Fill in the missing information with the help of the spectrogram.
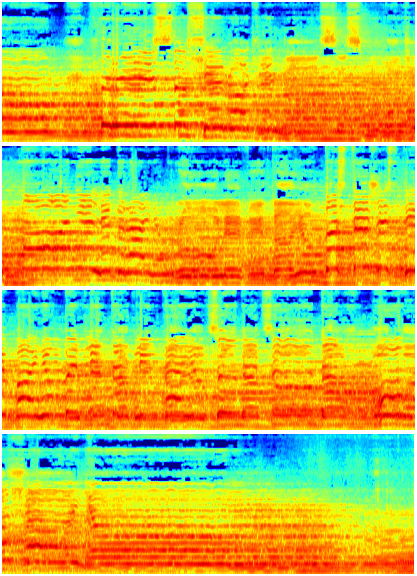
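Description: A woman sings a Polish Christmas carol (kolęda) with vibrato, accompanied by a small string ensemble of violins and cello. Near the end the voice falls away while the strings hold on.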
